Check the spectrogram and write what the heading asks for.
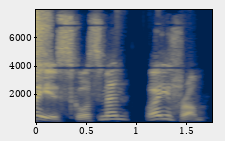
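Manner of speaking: put-on playful high Scottish accent. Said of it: "That's great. Like, A plus".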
